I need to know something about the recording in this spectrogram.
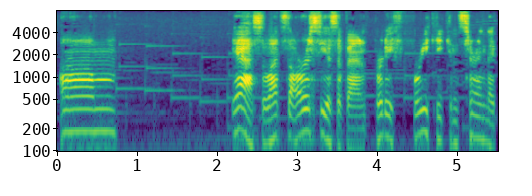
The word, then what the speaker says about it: Arceus: about it I don't care if the official pronunciation of its name is arus Aria sounds cooler and that's what's original pronunciation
